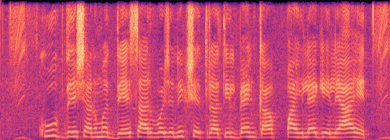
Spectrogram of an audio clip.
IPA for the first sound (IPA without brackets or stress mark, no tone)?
kʰ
